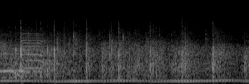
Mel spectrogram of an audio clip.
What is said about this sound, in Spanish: ¿Puedes dar un fuerte aplauso a Dios por eso?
